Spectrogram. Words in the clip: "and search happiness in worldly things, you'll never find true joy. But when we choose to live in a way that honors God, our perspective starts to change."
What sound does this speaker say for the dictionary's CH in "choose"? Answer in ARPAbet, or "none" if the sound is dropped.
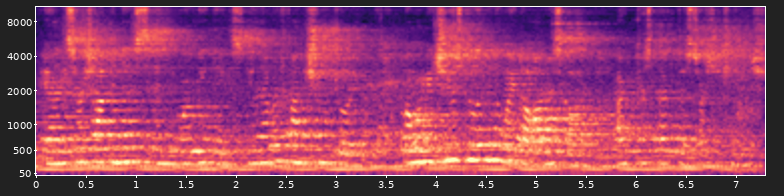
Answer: CH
